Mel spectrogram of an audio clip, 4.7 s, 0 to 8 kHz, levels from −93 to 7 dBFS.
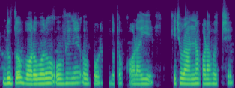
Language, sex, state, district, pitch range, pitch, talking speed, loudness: Bengali, male, West Bengal, North 24 Parganas, 155-175 Hz, 165 Hz, 165 wpm, -17 LUFS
